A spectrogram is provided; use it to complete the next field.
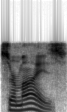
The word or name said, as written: surmise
